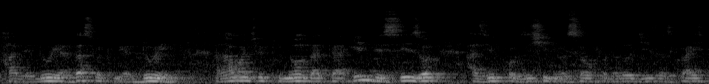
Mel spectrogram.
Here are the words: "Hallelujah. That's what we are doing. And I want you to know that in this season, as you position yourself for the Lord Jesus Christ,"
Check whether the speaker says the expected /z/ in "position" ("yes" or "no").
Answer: yes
